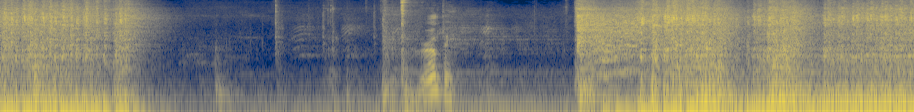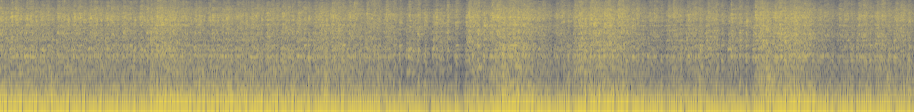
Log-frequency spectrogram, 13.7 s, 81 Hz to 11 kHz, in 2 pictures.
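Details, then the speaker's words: 1971 Chevelle wagon V8 after new front brakes: fires after a short crank and settles into a lumpy, uneven, loping idle; rough running after start. "good enough for me a little grumpy but we got brakes"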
